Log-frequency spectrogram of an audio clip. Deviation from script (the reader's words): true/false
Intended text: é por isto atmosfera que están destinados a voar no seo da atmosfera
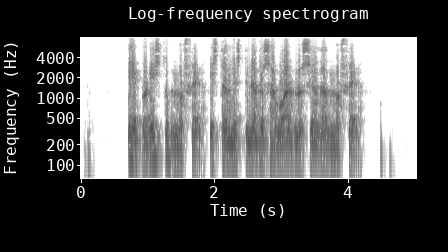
false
